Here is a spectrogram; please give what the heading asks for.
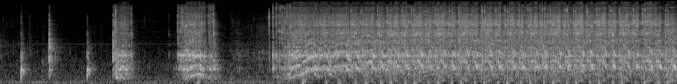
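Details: Junkyard Briggs & Stratton Intek twin-cylinder 20-25 hp riding mower engine, sat outdoors long, restarted on weak battery after fuel solenoid click: brief cranking, catches, settles to steady even run, no misses or knocks, bit smoky; normal idle.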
